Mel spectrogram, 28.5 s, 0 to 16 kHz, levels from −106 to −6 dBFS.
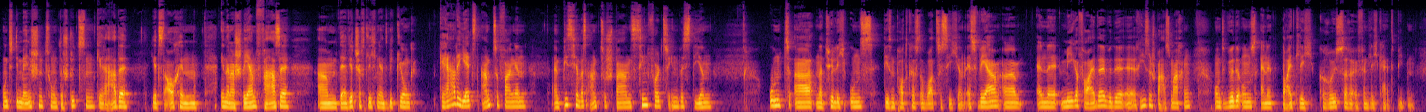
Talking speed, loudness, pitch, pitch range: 115 wpm, -23 LUFS, 115 Hz, 105-125 Hz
